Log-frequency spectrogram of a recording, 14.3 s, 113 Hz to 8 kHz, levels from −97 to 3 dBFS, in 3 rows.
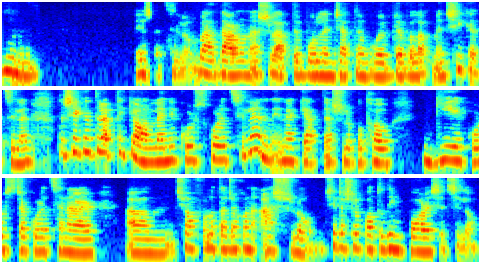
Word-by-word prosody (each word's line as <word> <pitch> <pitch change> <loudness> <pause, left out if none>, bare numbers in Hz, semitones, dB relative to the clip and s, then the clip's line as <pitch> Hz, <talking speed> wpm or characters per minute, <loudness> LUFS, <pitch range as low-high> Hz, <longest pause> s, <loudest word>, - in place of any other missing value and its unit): হুম। 235 -5 +4 1.2
এসেছিল। 215 +1 -5 0.2
বাহ! 215 -2 +5
দারুণ 200 0 +5
আসলে। 210 - 0
আপনি - - -4
বললেন 195 0 +2
যে - - -1
আপনি 195 +1 -6 0.2
web 185 0 +2
development 190 0 -1
শিখেছিলেন। 205 -7 -1 0.3
তো - - -16
সেক্ষেত্রে 350 0 +2
আপনি 340 +1 -7
কি 280 - +2
অনলাইন 215 +1 +4 0.2
কোর্স 235 -1 +1
করেছিলেন? 245 +11 +2 0.3
নাকি 220 -2 -2
আপনি 200 - -9
আসলে 210 0 -3
কোথাও 205 0 +3 0.6
গিয়ে 230 0 +2
কোর্স 210 0 -1
টা 210 - +1
করেছেন? 200 0 -2
আর 180 - +5 0.5
আম 180 -1 +2 0.3
সফলতা 230 0 -2
যখন 220 0 0 0.2
আসলো, 195 -2 -2 0.3
সেটা 250 -1 -3
আসলে 235 0 -3
কতদিন 220 0 +2
পর 200 -1 +2
এসেছিল? 215 +1 -6
215 Hz, 155 wpm, -19 LUFS, 200-235 Hz, 1.2 s, বাহ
